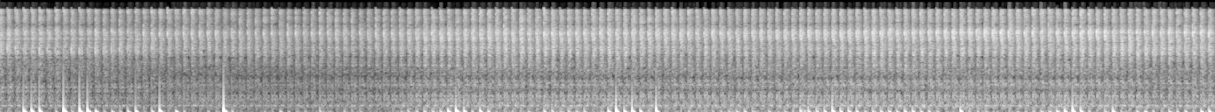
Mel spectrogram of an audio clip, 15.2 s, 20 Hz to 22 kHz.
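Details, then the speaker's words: Shockwave therapy (EPAT) on a woman with bilateral Achilles tendonitis, at about 1,400 of 2,500 pulses per side: a fast, steady stream of sharp buzzing pulses, a high-frequency rattling the machine makes while running. "And this little kind of farting noise of the machine is that it's because it's very high in terms of the hertz, and if we leave it on, it makes this noise all day, and that's why when we're finished we turn it down."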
